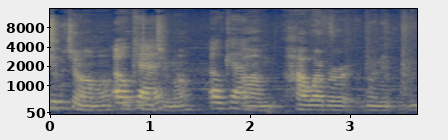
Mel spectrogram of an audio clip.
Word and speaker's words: Ujima: First of all, we've got to learn how to say it. There is Ujima.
